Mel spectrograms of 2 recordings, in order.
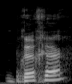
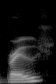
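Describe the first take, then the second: First: The name is said with the local Dutch pronunciation. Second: The name is said with the English pronunciation. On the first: This is how locals name the city. "It's it's Brugge" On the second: This is the name English speakers use. "the English pronunciation of the city is Bruges"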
